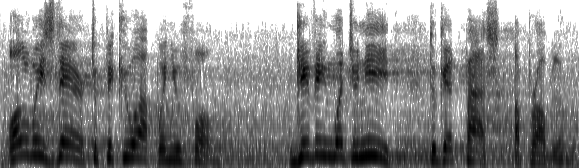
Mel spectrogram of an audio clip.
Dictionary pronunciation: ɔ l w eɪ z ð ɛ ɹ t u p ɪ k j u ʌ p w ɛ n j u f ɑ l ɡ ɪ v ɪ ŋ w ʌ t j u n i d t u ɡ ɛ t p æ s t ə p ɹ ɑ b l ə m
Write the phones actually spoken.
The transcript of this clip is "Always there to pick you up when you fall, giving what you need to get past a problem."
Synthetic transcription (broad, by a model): ɔ l w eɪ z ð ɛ ɹ t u p ɪ k j u ʌ p w ɛ n j u f ɑ l ɡ ɪ v ɪ ŋ w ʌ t j u n i d t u ɡ ɛ t p æ s t ə p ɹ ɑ b l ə m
